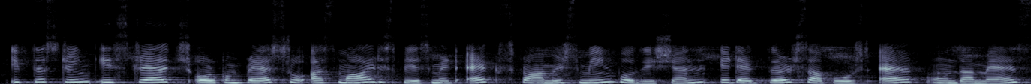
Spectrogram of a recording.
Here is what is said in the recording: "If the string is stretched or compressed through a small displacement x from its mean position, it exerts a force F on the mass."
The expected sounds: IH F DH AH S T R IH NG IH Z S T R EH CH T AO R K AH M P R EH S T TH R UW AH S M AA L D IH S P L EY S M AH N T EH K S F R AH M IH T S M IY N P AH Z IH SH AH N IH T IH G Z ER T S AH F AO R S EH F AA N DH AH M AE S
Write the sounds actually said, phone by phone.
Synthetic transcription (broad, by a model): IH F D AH S T R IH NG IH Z S T R EH CH T AO R K AH M P R EH S T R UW AH S M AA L D IH S P L EY S M AH N T EH K S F R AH M IH T S M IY N P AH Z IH SH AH N IH T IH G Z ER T S AH P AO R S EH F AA N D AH M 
